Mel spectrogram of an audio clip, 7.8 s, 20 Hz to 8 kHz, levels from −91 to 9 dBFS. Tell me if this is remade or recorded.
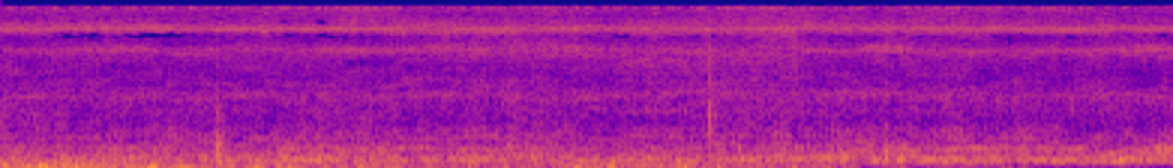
remade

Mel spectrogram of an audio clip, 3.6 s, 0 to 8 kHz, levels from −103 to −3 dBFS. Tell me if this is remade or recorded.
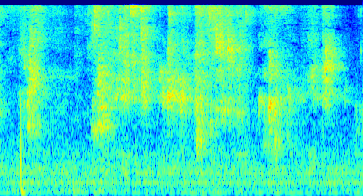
recorded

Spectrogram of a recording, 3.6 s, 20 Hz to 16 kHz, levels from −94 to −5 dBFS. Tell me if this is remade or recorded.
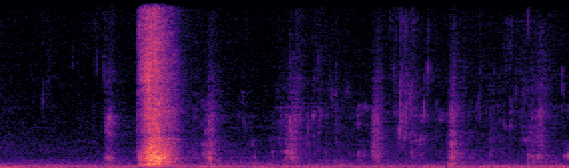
recorded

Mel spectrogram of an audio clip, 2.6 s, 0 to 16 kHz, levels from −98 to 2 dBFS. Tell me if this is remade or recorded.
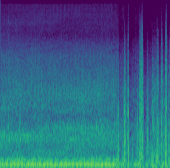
recorded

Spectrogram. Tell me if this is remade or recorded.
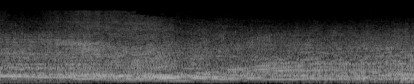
remade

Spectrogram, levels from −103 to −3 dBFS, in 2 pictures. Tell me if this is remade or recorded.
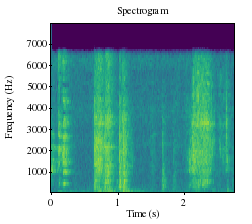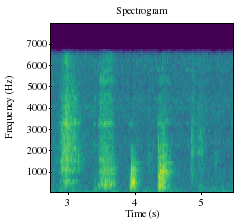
recorded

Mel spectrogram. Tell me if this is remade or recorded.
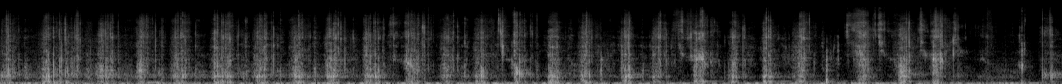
remade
